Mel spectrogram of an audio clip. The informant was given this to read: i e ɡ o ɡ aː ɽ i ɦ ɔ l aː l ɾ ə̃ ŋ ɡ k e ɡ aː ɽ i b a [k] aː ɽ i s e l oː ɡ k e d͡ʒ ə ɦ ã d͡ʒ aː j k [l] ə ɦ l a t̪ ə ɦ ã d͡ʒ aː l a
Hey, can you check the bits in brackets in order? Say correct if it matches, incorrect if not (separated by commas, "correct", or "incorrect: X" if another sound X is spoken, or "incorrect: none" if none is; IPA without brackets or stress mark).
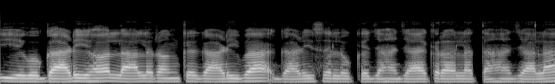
incorrect: ɡ, incorrect: ɾ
